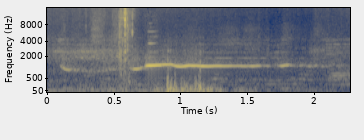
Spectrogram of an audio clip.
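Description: A single whistled note, wavering at first and then held steady for over a second, with a click and low handling bumps under it about a second in.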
